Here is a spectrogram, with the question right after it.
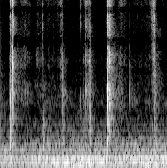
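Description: Tarot cards being shuffled by hand in a steady run of crisp riffling bursts, close and fairly quiet, with a soft steady hum underneath.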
